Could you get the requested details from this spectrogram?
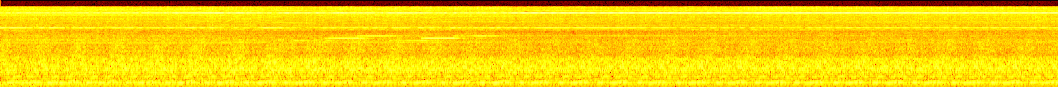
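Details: Beko washing machine, described as on its last legs, during spin cycle: loud constant low roar with throbbing pulse throughout; owner suspects the rubber behind the drum, source unclear.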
